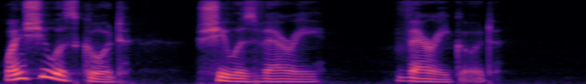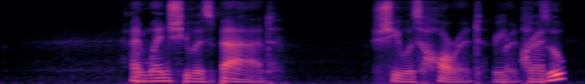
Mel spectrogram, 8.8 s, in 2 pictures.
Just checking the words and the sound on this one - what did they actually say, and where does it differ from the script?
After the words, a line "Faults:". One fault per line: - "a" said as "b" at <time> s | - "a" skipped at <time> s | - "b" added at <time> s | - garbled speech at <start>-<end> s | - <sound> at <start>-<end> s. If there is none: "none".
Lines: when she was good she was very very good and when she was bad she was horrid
when she was good she was very very good and when she was bad she was horrid [garbled]
Faults:
- dropout at 5.8-5.8 s
- garbled speech at 8.1-8.6 s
